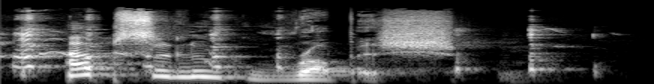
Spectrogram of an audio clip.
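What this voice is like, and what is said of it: Put-on British accent. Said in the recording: “I'm glad I pulled that UK accent”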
